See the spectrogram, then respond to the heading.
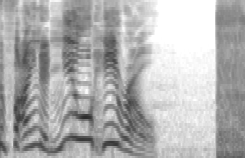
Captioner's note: sound of a zipper zipping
